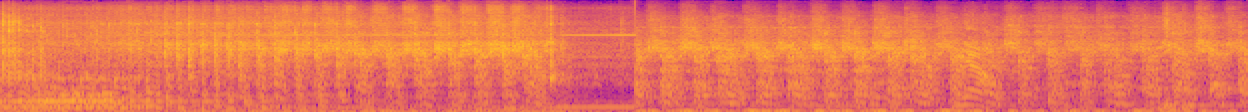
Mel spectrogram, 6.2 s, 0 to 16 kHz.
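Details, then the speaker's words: Cummins diesel in a Snap-On truck that has not run in 10 years cranks steadily, about three turns a second, but never catches; injectors cracked to bleed air, check valve checked, injection pump strongly suspected, not confirmed. "Maybe by some chance and miracle it will have fixed itself, but pretty confident it's the injection pump, and that's what we'll end up having to replace."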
